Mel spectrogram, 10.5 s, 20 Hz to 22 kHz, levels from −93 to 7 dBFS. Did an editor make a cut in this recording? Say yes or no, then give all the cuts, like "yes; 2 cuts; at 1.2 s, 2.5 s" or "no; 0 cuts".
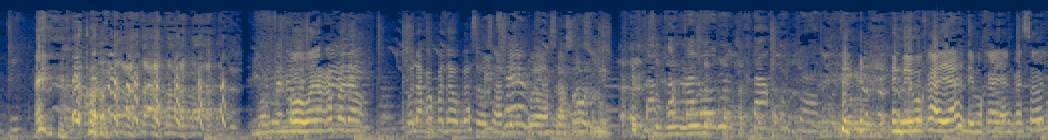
yes; 2 cuts; at 2.4 s, 6.3 s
